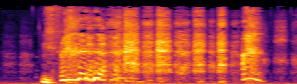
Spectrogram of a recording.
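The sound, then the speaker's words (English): A person imitates a dog's panting with a quick run of rhythmic, breathy huffs mixed with voiced whiny tones, for a few seconds without any words. “No, I like when dogs have the secondary panting as well as the... So they'll go... and then the tongue goes slightly back and they go...”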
